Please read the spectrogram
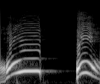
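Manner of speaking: high cartoon mouse voice. A voice actor who has voiced Mickey for years demonstrates the Mickey Mouse voice. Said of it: "I've been making a living going".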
